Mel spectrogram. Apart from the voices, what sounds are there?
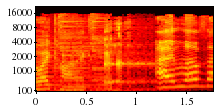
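burp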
